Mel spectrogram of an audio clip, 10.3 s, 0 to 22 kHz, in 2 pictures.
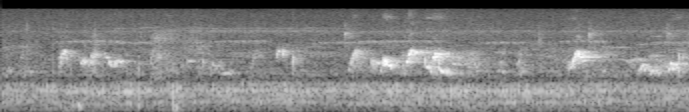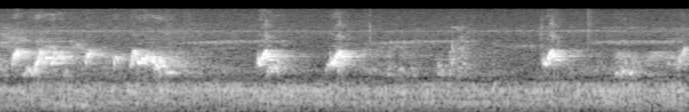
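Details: Red-whiskered bulbul in deep forest, recorded during trapping with a decoy bird on 1 April 2019, a very aggressive wild bird scolding the decoy: bursts of bright, warbled chirping phrases in irregular clusters over a steady background hum.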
